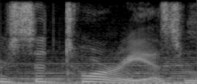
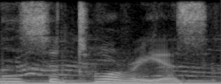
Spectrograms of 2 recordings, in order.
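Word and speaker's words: Sutorius: never marry a woman whose last name rhymes with notorious I have to get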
